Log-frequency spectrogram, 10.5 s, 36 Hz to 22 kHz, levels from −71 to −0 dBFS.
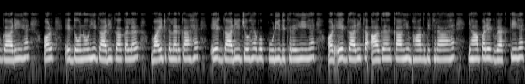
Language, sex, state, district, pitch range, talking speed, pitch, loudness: Hindi, female, Chhattisgarh, Bilaspur, 250-270 Hz, 215 wpm, 255 Hz, -17 LUFS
